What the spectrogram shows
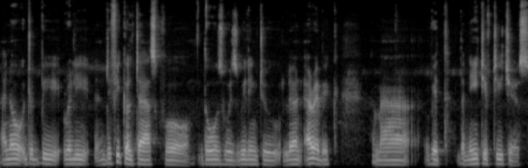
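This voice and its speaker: Fairly low and dark, mellow in tone, a man's voice holds fairly even intonation at a moderate pace. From Nepal. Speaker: language teacher, student of Arabic. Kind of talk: tutorial. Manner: halting, many fillers.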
